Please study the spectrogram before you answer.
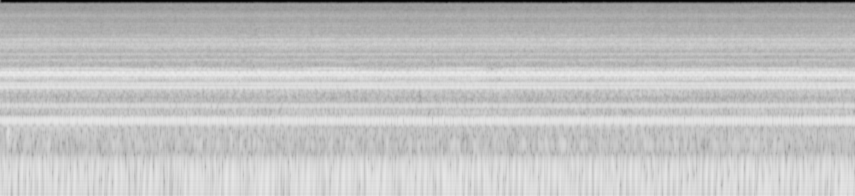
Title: Как гудит подшипник стиральной машины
